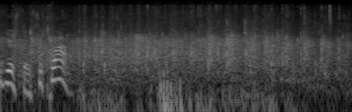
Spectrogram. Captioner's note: applause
